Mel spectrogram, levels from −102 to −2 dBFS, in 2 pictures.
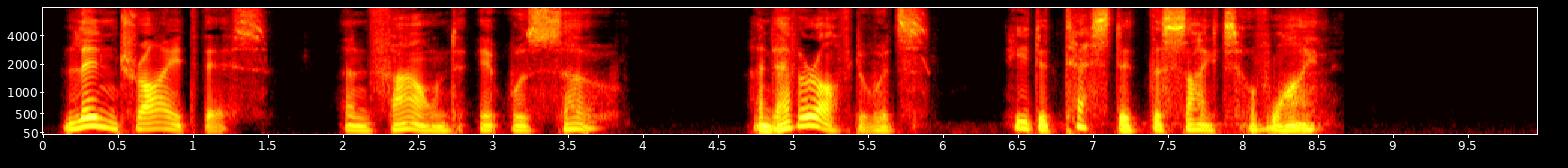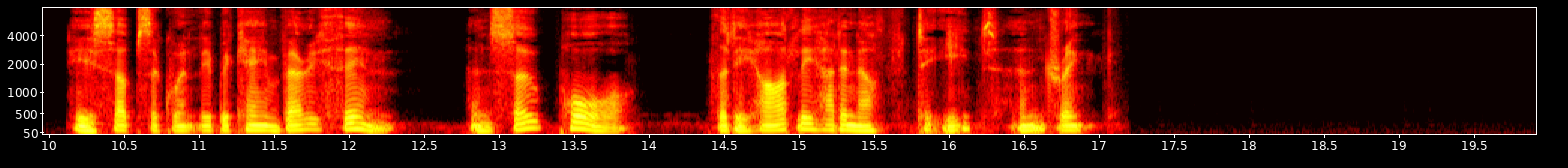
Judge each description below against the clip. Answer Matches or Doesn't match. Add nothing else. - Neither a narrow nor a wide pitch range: Matches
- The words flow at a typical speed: Doesn't match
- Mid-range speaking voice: Doesn't match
